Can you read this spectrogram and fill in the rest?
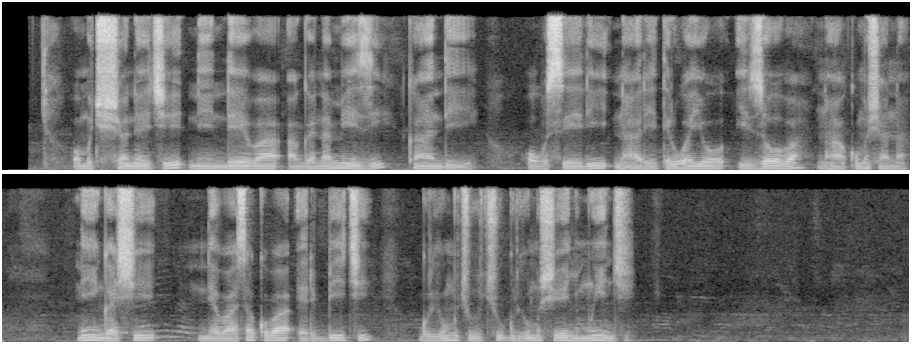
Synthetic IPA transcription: o̞muci̥ʃane̞ciniːnde̞ːβaːɡanamiːzi | kʰaːndi | o̞βuseːɾinihaɾe̞ːte̞ɾwajo̞izo̞ːβanihakomuʃana | niŋɡaʃineβaːsakuβaʔeɾibiːci | ɡuɾjo̞ːmut͡ʃuːt͡ʃuɡuɾjo̞ːmuʃe̞ːɲimwiːɲɟi

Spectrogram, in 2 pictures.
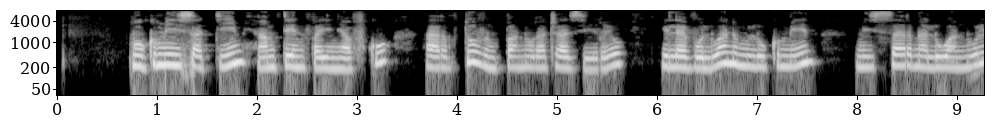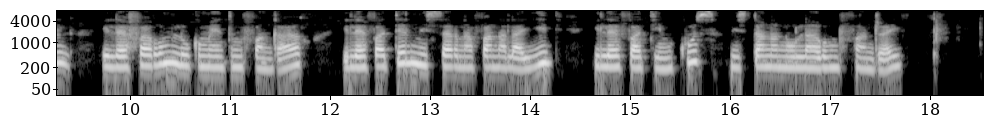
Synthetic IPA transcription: b̥ukumisad̪̥imi̥amint̪enifainafu̥ku | aɾimit̪uvunipanuɾaʈ͡ʂaziɾew | ilajvoluanəmilukumenə̥ | misi̥saɾinəluanulunə | ilajfaɾumilukument̪imifaŋɡaɾu̥ | ilajfat̪elumisi̥saɾinəfanalaid̪i̥ | ilajfad̪̥imikusə̥misi̥t̪ananulunəɾumifaɳɖ͡ʐaj

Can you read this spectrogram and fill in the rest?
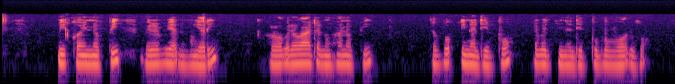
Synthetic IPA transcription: ɓikʰːɔjnopːi | ɓɛɗɔɾijaɗumujaɾi | ɾɔɓɛɗɔwataɗumɦanopːi | ɗɛvoʔːinadɛbːɔ | ɗɛɓad͡ʒːinadɛbːɔbɔvoːɗuɡɔ

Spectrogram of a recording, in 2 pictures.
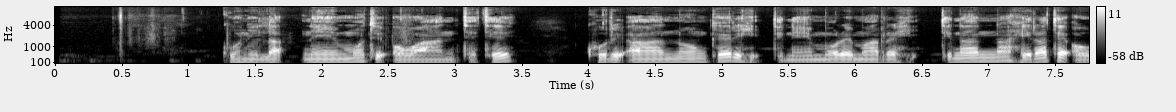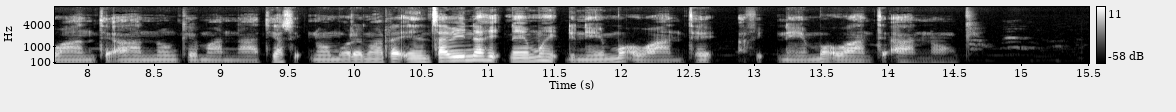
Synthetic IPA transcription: kʊnɪlɐʔneːmːɔt̪ɪʔɔwaːnt̪ʰɛt̪ʰɛ | kʰʊɾɪʔaːnːɔŋkɛɾɪɦɪt̪ʼːɪneːmːɔɾɛmɐrːɛhɪt̪ʼːɪnanːɐɦɪɾɐt̪ɛʔɔwaːnt̪ɛaːnːɔŋkɛmɐnːaːt̪ɪhɐsɪʔnoːmɔɾɛmɐrːɛʔɪnsɐβinːɐfɪʔneːmːɔhɪᶑːɪneːmːɔʔːwaːnt̪ɛ | ɐfɪᶑneːmːɔːwaːnt̪ɛʔaːnːɔŋkɛ̥

